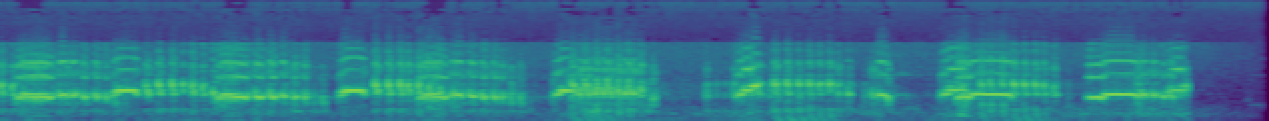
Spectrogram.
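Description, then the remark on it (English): Sandhill cranes, a species of large crane, call while flying in a mixed jumble in a loud, overlapping chorus of rolling, rattling trumpet notes, several birds yodeling and bugling together in repeated bursts with no talking. “In contrast to the familiar flying V of Canada geese, sandhill cranes fly in a mixed jumble, yodeling and trumpeting.”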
